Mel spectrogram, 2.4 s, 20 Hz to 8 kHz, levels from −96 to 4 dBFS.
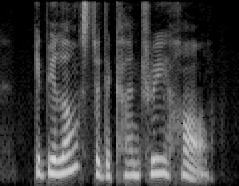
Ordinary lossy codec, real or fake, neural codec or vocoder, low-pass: none; fake; codec, 16 kHz, 2 kbps, FreqCodec, larger model; none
